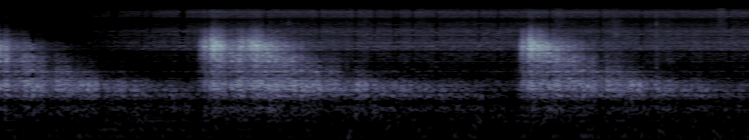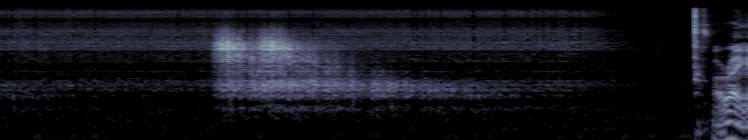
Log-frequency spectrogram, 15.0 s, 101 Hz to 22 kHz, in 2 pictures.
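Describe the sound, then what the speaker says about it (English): Rain and thunder effects layered into an early-2000s R&B and hip-hop beat: three swelling thunder-like rumbles with hissy tails roll in at intervals over a steady wash, with no vocals. "it's basically rain and thunder that I added"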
